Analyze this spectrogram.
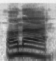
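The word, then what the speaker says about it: honour: মানে সহজ এইচ ও এন ও ইউ আর অনার অনার মানে সম্মান অনার মানে সম্মান এখানে এস এর উচ্চারণ হবে না হ্যাঁ এস এর উচ্চারণ হবে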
